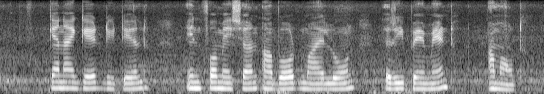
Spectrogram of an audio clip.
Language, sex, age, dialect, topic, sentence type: Marathi, female, 18-24, Standard Marathi, banking, question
